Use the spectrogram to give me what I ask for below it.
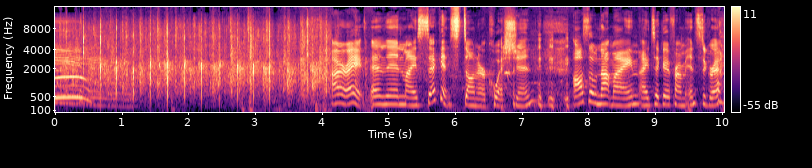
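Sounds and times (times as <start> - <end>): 
person cheering: 0.0 - 1.2
crowd applause: 0.0 - 4.3
speech: 4.5 - 10.0.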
